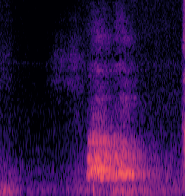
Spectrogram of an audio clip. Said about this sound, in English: our dog is barking.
